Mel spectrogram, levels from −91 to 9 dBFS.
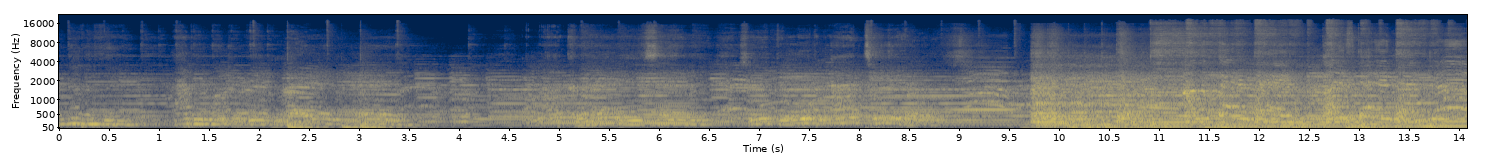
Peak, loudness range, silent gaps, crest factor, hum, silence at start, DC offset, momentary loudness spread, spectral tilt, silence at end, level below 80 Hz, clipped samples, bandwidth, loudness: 0 dBFS; 8 LU; none; 16 dB; none; 0 s; under 0.1%; 12 LU; -7 dB/octave; 0 s; -26 dBFS; under 0.1%; 18 kHz; -16 LUFS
